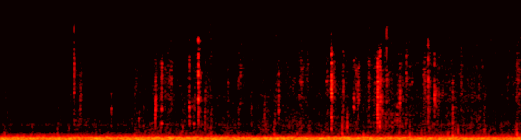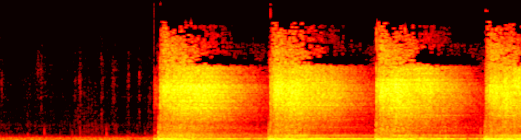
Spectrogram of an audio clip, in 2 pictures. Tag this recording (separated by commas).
Timpani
